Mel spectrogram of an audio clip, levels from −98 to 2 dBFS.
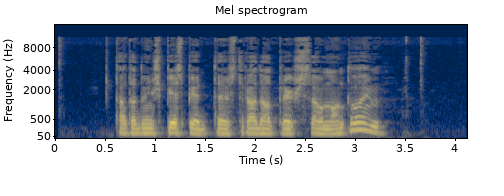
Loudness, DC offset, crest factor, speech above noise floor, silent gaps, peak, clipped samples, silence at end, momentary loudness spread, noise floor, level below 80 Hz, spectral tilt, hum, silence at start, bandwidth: -24 LUFS; under 0.1%; 18 dB; 32 dB; none; -6 dBFS; under 0.1%; 0.85 s; 6 LU; -54 dBFS; -56 dBFS; -5.5 dB/octave; none; 0.6 s; 11.5 kHz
